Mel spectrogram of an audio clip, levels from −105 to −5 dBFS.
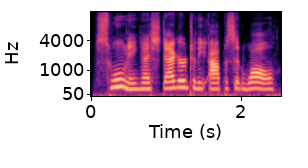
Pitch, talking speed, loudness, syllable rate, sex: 220 Hz, 165 wpm, -19 LUFS, 5.4 syllables/s, female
